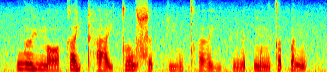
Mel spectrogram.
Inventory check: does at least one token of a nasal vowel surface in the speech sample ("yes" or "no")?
no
